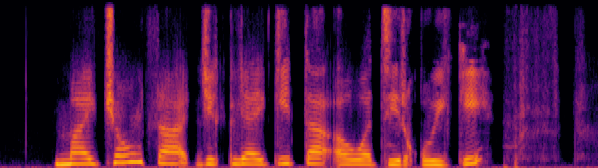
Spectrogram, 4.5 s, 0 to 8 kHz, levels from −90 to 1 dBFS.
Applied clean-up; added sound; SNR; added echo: neural diffusion model UNIVERSE++.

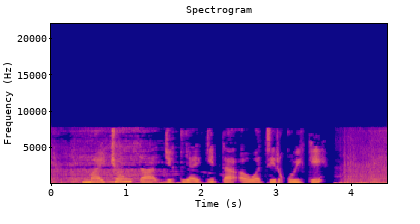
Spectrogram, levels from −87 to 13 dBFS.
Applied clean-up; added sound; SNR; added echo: classical method Wiener filter.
